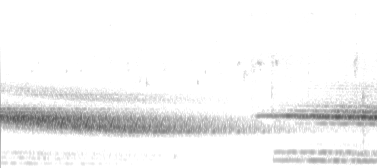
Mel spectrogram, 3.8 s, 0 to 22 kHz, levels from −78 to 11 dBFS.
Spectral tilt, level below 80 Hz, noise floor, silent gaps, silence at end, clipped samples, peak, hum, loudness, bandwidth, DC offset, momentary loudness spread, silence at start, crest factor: -3.5 dB/octave; under -90 dBFS; -51 dBFS; none; 0 s; under 0.1%; -14 dBFS; none; -28 LUFS; 16 kHz; under 0.1%; 21 LU; 0 s; 16 dB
